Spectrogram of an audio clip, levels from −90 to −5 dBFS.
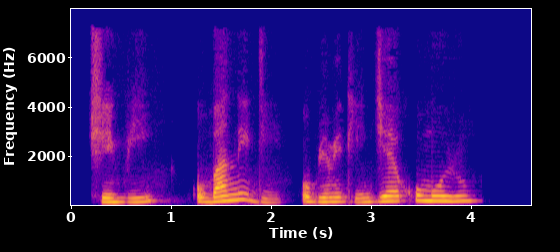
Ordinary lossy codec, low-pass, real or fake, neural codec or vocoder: MP3, 48 kbps; 7.2 kHz; fake; codec, 16 kHz in and 24 kHz out, 0.9 kbps, LongCat-Audio-Codec, fine tuned four codebook decoder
